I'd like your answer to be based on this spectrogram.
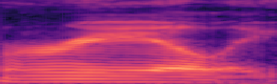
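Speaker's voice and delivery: very condescending, patronizing, talking-down tone. Retelling a movie scene, imitating Rick's condescending tone. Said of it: "he does that very condescending".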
